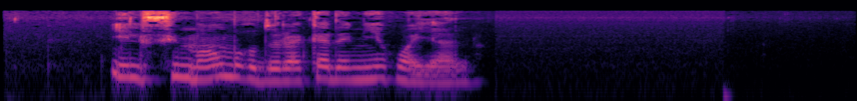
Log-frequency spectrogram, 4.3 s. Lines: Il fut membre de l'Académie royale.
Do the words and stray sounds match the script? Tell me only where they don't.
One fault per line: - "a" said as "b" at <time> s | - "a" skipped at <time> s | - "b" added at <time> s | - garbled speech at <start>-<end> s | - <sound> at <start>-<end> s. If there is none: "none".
none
